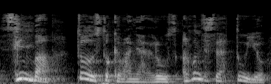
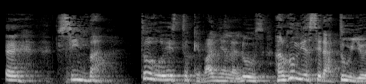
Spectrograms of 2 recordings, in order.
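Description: First: A hint of the actor's solemn tone, near normal pace; lightly voiced Mufasa. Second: Slow, higher, booming mock Mufasa line; imitating Mufasa actor. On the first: Friend repeats the Mufasa line, a light hint of the role. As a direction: quote the king's line almost plainly. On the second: Retelling the musical to friends, slow grand mock Mufasa. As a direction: ham up the king's grand speech to his son. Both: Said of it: "Habla con este tono".

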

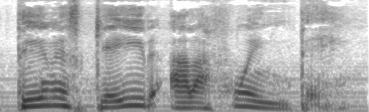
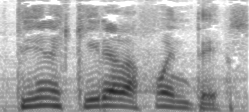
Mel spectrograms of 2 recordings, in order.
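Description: First: Slow and soft. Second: Said in the usual way. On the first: Shown as a demonstration.

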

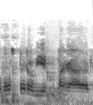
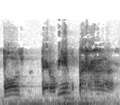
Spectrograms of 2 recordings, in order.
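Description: First: Retold doubtful echo. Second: "Dos, pero bien pagadas" higher and louder; retold emphatic pitch. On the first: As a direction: echo the offer back, mildly sceptical. Echoes Alex's offer back, doubting it. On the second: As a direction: push "bien pagadas" hard as the selling point. Retells Alex's selling pitch.

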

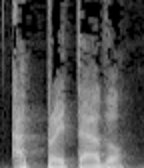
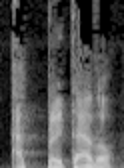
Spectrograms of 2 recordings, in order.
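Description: The two takes are said the same way.

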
